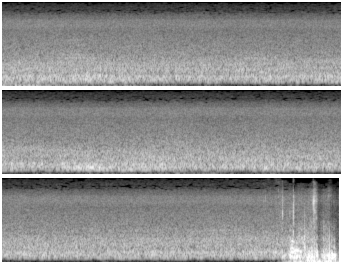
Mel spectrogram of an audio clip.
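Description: Steady, even rush of flowing stream water. Near the end a low rumble and a few sharp clicks come in as the camera is moved.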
